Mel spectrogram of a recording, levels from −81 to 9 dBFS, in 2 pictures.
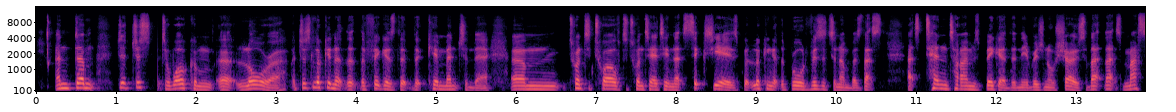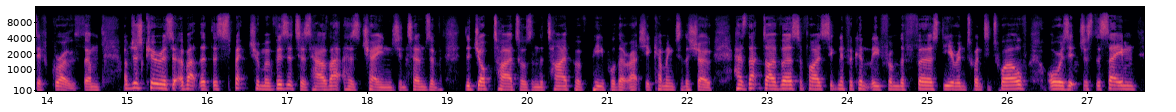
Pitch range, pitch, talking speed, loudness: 130-160 Hz, 145 Hz, 210 wpm, -24 LUFS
